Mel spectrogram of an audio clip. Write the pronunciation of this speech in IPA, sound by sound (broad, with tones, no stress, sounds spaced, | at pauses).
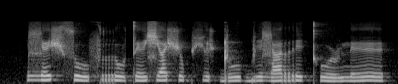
ɮ e˧˥˧ ʃ s uː˧˩˧ f r u˧˩˧ t ɪː˨˥ ɕ ɐ˧˥˧ ʃ ʊ˦˨ b ç ʏ˦˨ ʃ ɖ uː˩˧˩ b i˧˥˧ ɮ ɐ˧˥˧ r i˦˨ kʰ uː˧˩˧ ɭ n ɪː˧˥˧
